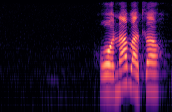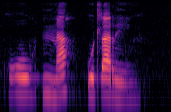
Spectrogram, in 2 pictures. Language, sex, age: Northern Sotho, female, 23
